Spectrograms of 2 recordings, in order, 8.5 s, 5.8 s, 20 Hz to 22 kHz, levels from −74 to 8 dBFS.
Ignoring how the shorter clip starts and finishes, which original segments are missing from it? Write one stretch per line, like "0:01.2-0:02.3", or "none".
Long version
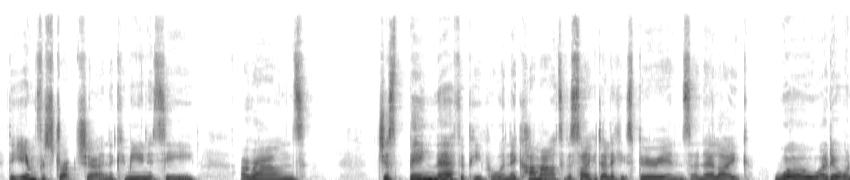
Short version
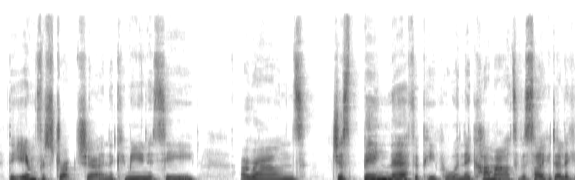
0:03.1-0:03.6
